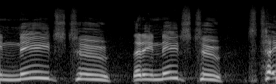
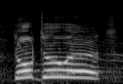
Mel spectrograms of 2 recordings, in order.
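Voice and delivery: play-acted calling out, raised and pitched up; 5 semitones higher, 4 dB louder than usual. Retelling stopping a baby heading for the bed edge: retelling calling out to a baby. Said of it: "I'm calling from him".

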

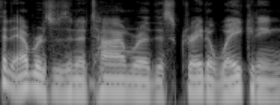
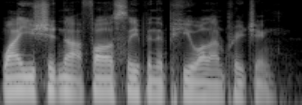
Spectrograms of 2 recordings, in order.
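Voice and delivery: ordinary talk, nothing marked

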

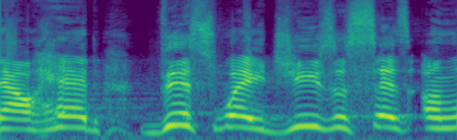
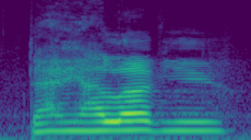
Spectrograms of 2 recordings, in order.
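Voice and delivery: small, soft little voice; 4 semitones lower, 7 dB quieter than usual. Retelling words heard while leaving the house: imitating a little voice. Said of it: "I hear this little voice".

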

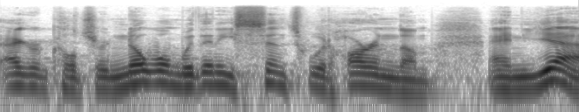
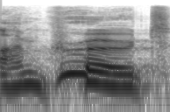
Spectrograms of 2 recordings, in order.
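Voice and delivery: put-on loud teen character voice; 6 dB louder than usual. Imagining listeners asking a question, in a teenage Groot voice. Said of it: "in your teenage Groot voice".

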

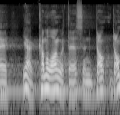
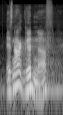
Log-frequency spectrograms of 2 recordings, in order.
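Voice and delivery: ordinary talk, nothing marked

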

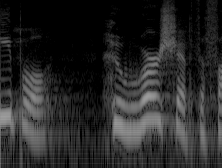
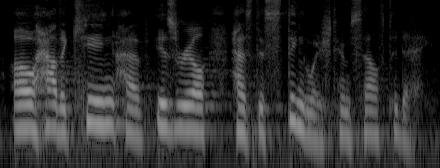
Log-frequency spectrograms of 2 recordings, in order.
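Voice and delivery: ordinary talk, nothing marked

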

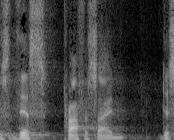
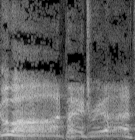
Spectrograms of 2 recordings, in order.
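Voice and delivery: ragged, very high, rough stadium scream; 4 dB louder than usual. Describing a zealous fan at a patriots game, imitating the fan screaming. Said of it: "and he's screaming".

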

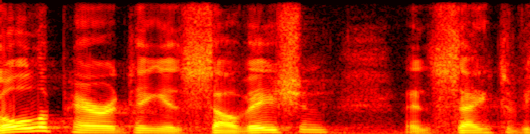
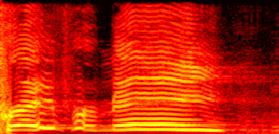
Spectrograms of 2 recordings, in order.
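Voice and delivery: mock shrill child's scream, very high-pitched. Retelling how a child, carried out of the service, screams: imitating a child screaming. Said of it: "the kid turns around and screams".

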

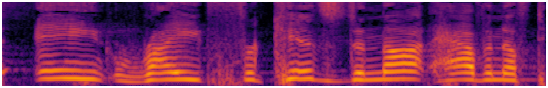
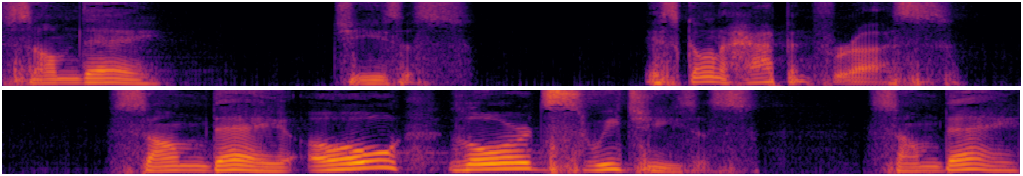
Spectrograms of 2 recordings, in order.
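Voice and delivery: slow, soft, hushed half-whisper, barely aloud; 8 semitones lower, 6 dB quieter than usual. Retelling what a friend said while they talked: retelling a half-whispered line. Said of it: "she said with a whisper".

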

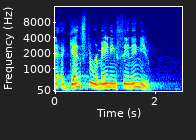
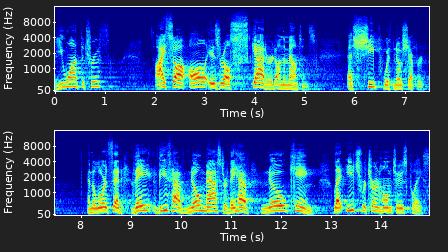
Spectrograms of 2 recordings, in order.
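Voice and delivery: plain

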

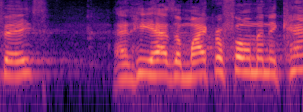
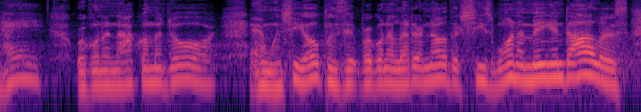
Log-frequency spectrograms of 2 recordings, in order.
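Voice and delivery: very soft, hushed half-whisper; 7 semitones lower, 12 dB quieter than usual. Retelling a prize presenter at the door, imitating a half-whisper. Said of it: "he's whispering".

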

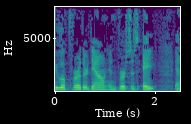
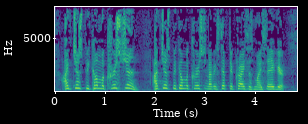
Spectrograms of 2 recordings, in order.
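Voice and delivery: thrilled, eager, excited voice, pitched up; 8 semitones higher than usual. Retelling a story where a father phones his son; acting out excited speech. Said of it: "he says very excitedly to his son".

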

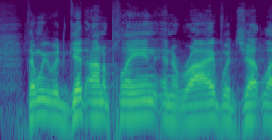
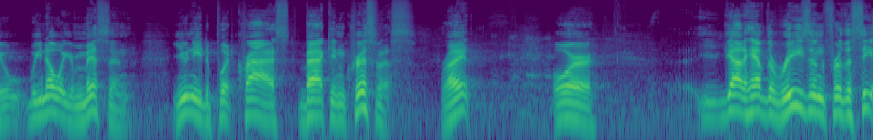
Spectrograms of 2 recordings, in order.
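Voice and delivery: put-on fake American Southern accent; 3 semitones higher, 4 dB louder than usual. Quoting what many Christians will probably say, in a put-on Southern accent. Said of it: "i don't know why i'm talking in a, a southern accent".

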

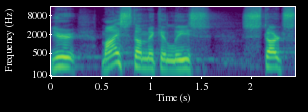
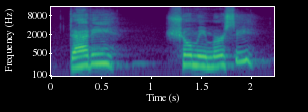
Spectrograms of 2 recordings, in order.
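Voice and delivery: put-on gentle, soft, high, super cute little-child voice; 5 semitones higher, 5 dB quieter than usual. Retelling a son's plea to his father facing a spanking: soft cute toddler voice. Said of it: "in a soft, super cute toddler voice".

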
